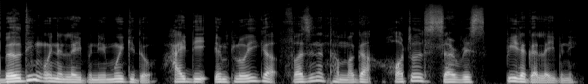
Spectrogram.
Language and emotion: Manipuri, neutral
